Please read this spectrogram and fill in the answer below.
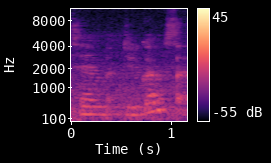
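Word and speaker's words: Tim Dlugos: with this poet named Tim Dugos. I just learned I've been saying his name wrong for 20 years, like last week. The L is silent.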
